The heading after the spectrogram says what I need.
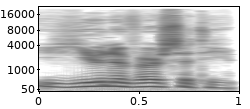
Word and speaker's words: university: Encore, ça commence par un son de y. On dit university.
